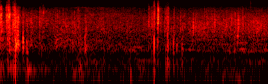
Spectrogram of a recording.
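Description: Faint hiss of skis sliding over a packed snow course, with a few light clicks.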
